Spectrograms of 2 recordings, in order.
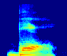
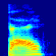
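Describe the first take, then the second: First: The word is said in a northeastern US accent. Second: The word is said in a non-northeastern accent. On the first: "I pronounce it a little different because I'm from the east northeast. I say ball" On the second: "some people say like ball"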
